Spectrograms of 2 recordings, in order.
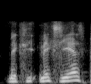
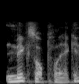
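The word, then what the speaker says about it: Mxyzptlk: Mixless, I think is how it's pronounced. – Mr. M for me. – If it's not Gilbert Gottfried, it's not a character. – Martin says it Mixleplick, and that's not right.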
